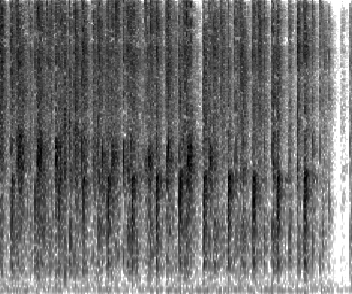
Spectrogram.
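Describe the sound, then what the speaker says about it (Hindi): Audience at a spiritual discourse on Bhagwan Mahavir's teachings clapping together, a dense, steady run of rhythmic hand claps lasting several seconds before stopping abruptly. "एक बार ताली बजा लें, एक बार एक्टिव हो जाए"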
